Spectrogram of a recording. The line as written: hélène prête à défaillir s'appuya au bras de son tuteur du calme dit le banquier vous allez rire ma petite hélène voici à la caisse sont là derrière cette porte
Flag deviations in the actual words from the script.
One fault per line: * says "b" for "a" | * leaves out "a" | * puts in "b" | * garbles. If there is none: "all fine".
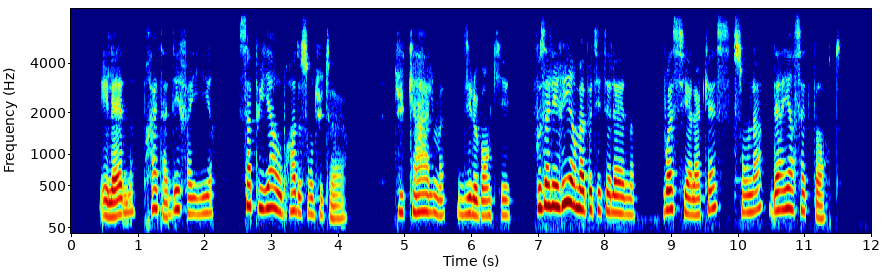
all fine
